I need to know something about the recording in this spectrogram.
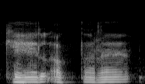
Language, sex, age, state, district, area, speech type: Santali, male, 45-60, Jharkhand, Bokaro, rural, spontaneous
